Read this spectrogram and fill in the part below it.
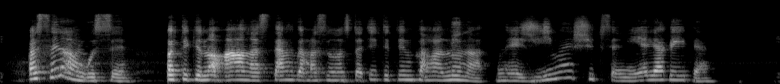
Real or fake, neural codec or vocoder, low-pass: fake; codec, 24 kHz, 0.9 kbps, WavTokenizer, medium music audio release; 10.8 kHz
